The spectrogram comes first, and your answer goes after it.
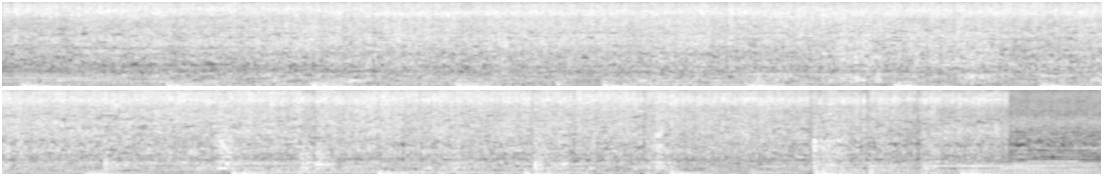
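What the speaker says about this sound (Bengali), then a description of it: "একটু হালকা একটু পানি দিয়ে নেব।" Oats khichuri with pink salt sizzles loudly in a hot pan as a little water is added, a dense, steady hissing and crackling frying sound that runs unbroken and close before easing slightly at the very end.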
